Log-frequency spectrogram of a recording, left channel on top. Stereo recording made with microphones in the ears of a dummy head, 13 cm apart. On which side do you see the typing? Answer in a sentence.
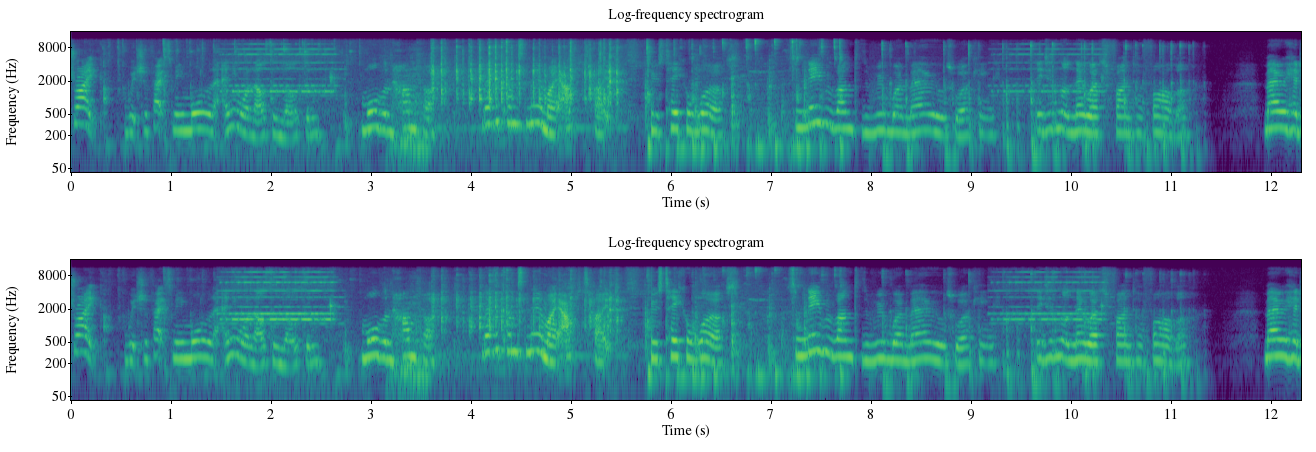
You can hear the typing on the left.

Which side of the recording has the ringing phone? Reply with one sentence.
In this clip you hear the ringing phone on the right.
